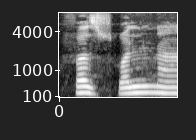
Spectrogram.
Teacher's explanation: حروف مدہ الف کی پہچان 1 فنگر کے برابر لمبا کریں گے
